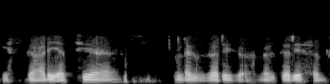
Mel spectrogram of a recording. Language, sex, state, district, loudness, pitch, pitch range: Hindi, male, Bihar, Jamui, -18 LUFS, 105 Hz, 100-110 Hz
